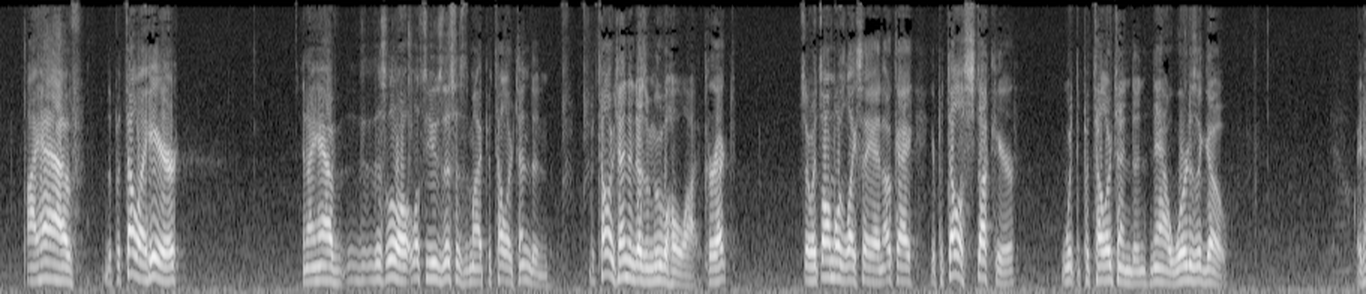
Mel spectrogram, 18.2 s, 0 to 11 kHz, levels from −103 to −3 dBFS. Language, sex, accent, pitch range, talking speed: English, male, American, 130-170 Hz, 150 wpm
